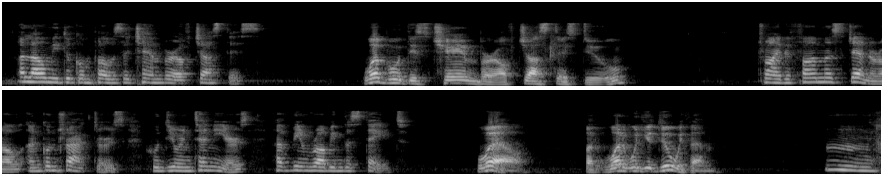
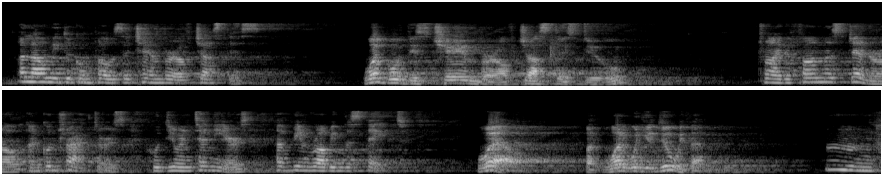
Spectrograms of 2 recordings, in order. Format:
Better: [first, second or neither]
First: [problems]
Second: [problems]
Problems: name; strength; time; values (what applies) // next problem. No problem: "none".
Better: first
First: none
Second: room echo; dies away in 2.3 s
